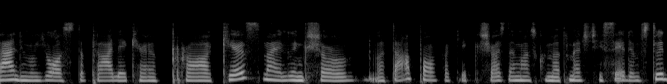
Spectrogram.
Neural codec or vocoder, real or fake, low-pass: codec, 16 kHz, 1.1 kbps, Voila-Tokenizer; fake; 7.2 kHz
